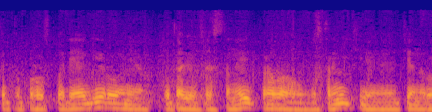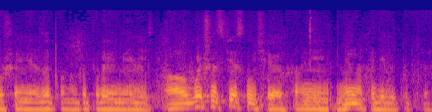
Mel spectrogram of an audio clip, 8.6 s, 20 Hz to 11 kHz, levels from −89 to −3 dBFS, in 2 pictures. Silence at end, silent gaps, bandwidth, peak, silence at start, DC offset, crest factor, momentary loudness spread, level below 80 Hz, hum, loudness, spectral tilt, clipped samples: 0 s; none; 8.6 kHz; -10 dBFS; 0 s; under 0.1%; 16 dB; 5 LU; -36 dBFS; none; -27 LUFS; -8 dB/octave; under 0.1%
